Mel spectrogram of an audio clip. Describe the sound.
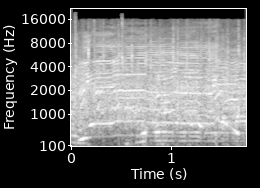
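A steady round of hand clapping from a crowd, dense and fairly loud throughout, with voices and some cheering mixed in.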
